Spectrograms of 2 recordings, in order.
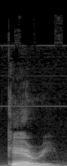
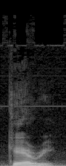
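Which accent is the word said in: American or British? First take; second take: American; American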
